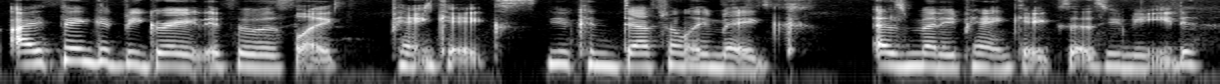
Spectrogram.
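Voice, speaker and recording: A woman's voice: medium pitch, flat delivery, moderate pace, gravelly. A woman chatting casually as a player in an actual-play tabletop game. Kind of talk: casual improvised game chat.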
